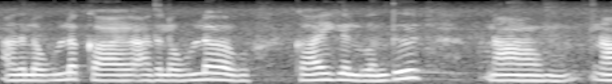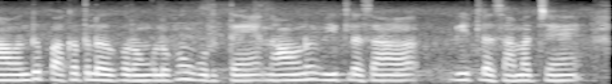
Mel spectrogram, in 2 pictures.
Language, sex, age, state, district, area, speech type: Tamil, female, 45-60, Tamil Nadu, Perambalur, rural, spontaneous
